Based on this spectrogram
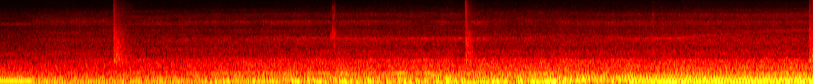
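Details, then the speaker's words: Ethanol-fuelled hybrid-turbo Ford Fiesta ST while driving: after touching the brakes, sharp irregular clicks about every second from the front over road rumble, like a baseball card in bike spokes; cause unknown. "it's like there's a baseball card and a bike tie that sound if i touch my brakes i can hear it in the front"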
